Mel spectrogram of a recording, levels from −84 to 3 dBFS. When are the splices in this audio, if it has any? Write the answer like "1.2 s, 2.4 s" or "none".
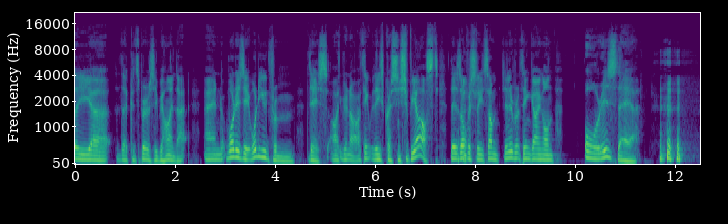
3.0 s, 3.9 s, 5.3 s, 8.5 s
